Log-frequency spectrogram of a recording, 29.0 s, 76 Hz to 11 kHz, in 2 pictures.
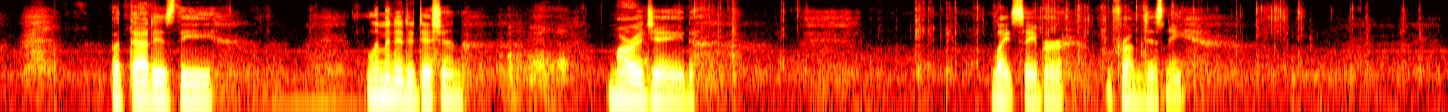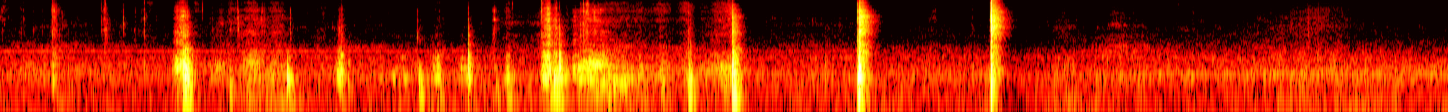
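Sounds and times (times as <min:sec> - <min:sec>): rustling: 0:04.6 - 0:18.0.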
